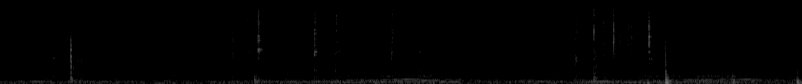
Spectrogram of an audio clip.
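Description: A yellow utility knife blade shaves curled flakes off a solid pink bar of soap held in the hand. The result is a series of short, sharp, bright scraping clicks spread across a quiet, low background hum.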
